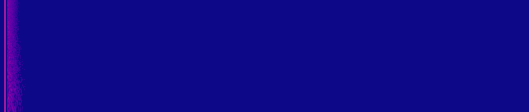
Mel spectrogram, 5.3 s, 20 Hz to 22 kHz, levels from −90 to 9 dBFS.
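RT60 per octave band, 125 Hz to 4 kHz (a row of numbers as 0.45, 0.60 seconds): 0.35, 0.35, 0.35, 0.40, 0.35, 0.30 seconds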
